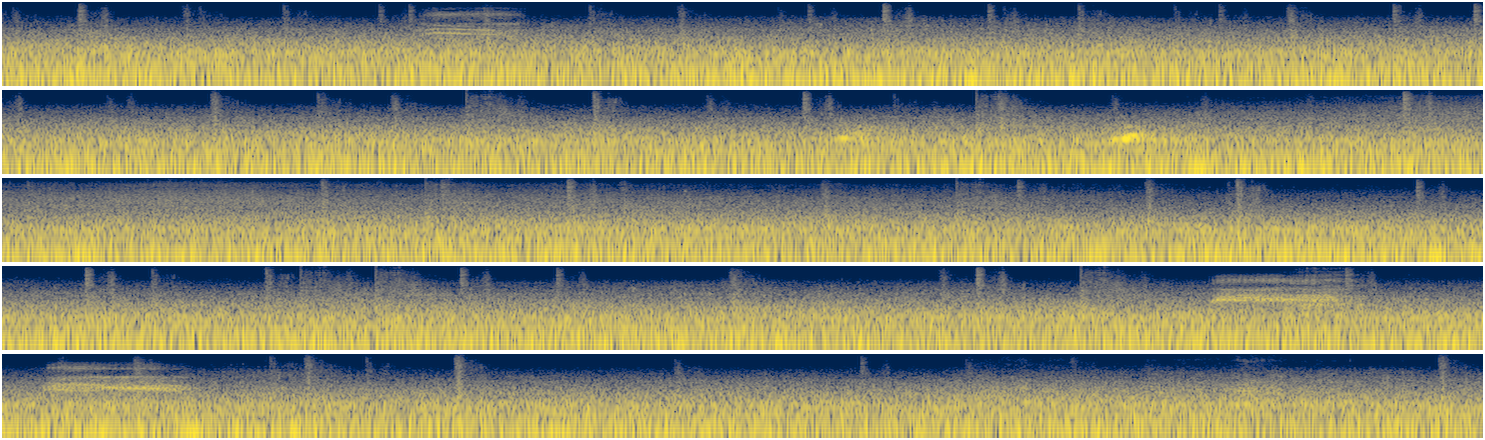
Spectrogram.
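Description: Wind blows steadily through the trees outdoors.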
